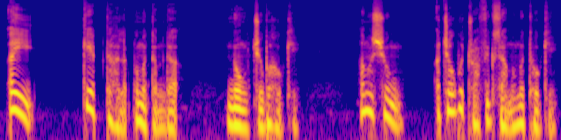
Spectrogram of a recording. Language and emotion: Manipuri, sad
